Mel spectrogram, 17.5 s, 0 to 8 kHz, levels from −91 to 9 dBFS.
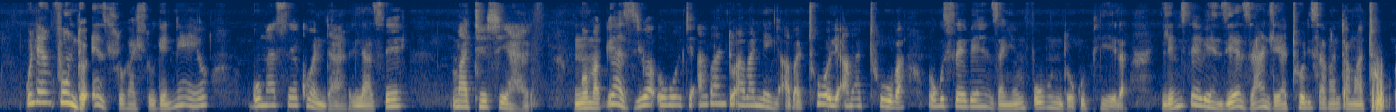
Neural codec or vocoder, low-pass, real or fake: none; 7.2 kHz; real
